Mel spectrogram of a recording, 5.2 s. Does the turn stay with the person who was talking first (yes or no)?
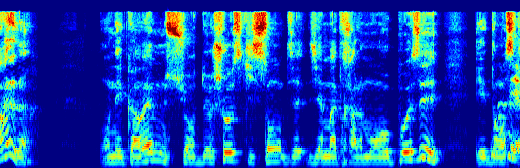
yes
